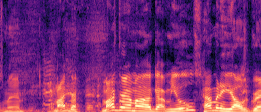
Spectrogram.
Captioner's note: crew laughs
